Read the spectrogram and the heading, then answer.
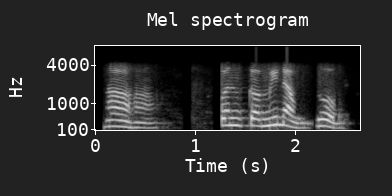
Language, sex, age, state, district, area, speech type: Marathi, female, 45-60, Maharashtra, Raigad, rural, conversation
